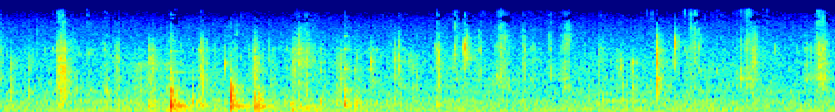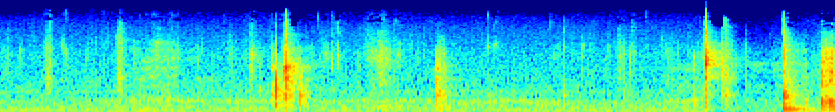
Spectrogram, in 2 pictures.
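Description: Close-miked chewing and biting of crispy fried chicken and fresh parsley: a steady run of small crunches and mouth clicks, with a few louder crunches along the way.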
